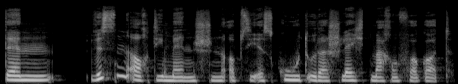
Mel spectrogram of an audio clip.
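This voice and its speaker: A woman reading literary narration for radio, measured and articulate. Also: on the low side, fairly even intonation, darkish tone.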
